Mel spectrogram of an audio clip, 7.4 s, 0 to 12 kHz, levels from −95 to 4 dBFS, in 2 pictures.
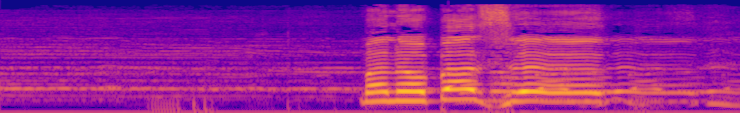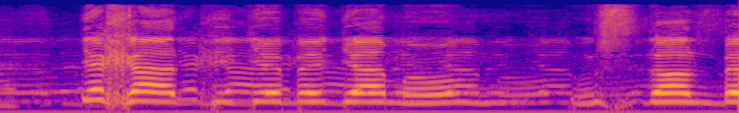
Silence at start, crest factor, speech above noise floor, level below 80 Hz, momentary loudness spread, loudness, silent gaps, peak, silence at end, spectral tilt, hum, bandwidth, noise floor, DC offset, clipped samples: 0 s; 20 dB; 23 dB; -62 dBFS; 26 LU; -19 LUFS; none; 0 dBFS; 0 s; -2.5 dB/octave; none; 11 kHz; -42 dBFS; 0.3%; under 0.1%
